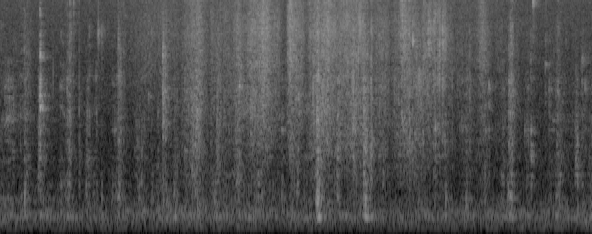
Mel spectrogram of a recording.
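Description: Close-miked chewing of a mouthful of lettuce-wrapped burger: a quiet run of small wet mouth clicks and smacks, a few slightly sharper ones about three seconds in.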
